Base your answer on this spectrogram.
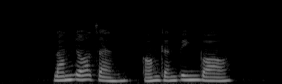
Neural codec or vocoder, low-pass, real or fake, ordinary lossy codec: codec, 16 kHz, 2 kbps, FunCodec, trained on LibriTTS, 25 frames a second; 7.2 kHz; fake; Opus, 64 kbps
